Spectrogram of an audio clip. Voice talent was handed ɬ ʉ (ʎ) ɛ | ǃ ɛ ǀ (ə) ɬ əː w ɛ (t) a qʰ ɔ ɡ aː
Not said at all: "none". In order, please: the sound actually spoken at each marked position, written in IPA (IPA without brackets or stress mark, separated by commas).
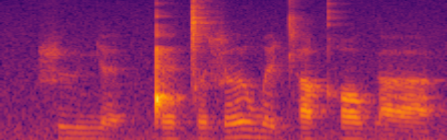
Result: ɲ, ə, cʰ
